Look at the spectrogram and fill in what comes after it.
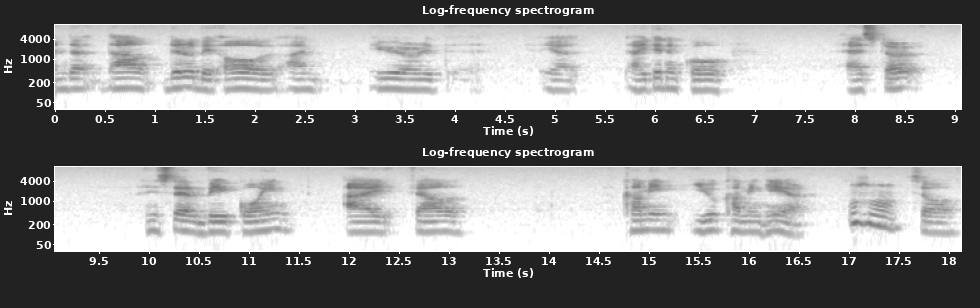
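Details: Adult male stroke survivor with aphasia due to stroke, having trouble speaking and collecting his thoughts and needing extra time to respond, on blood thinners; aphasia.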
